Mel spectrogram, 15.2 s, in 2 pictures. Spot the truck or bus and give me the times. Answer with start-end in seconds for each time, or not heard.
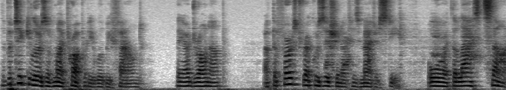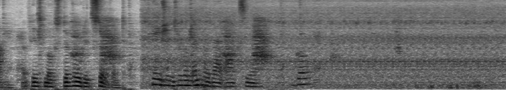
9.7-15.1.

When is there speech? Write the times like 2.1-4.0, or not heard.
0.0-12.2.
